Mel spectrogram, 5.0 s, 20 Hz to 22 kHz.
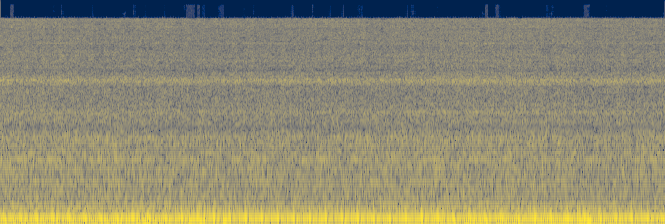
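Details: Ford Fairlane with a new Holley 500 CFM carburetor and manual choke, after throttle linkage adjustment, warming up: deep, steady rumble at about 1300 rpm fast idle, even beats with no misfires; normal fast idle.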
